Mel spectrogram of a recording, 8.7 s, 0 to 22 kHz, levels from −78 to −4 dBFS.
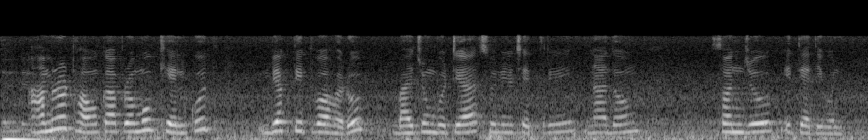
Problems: background conversations at intervals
